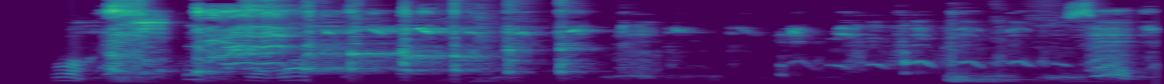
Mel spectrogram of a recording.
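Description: Two young men laugh heartily.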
